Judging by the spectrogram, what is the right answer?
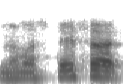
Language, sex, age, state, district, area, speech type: Hindi, male, 18-30, Uttar Pradesh, Chandauli, urban, conversation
